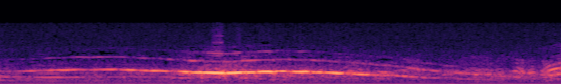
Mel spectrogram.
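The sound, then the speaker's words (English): An ambulance siren wails in a long, slow rise and fall, holding steady and fairly loud throughout as it draws closer, with no one speaking over it. “Oh, here comes the ambulance.”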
